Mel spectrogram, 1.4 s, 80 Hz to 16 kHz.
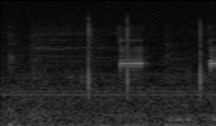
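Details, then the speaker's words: Samsung S1070 digital camera with jammed extending lens: faint motor clicks then three short high-pitched beeps at power-up as the lens fails to open. "beeps 3 times and it won't open. So I have to push this thing closed and then try it again."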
